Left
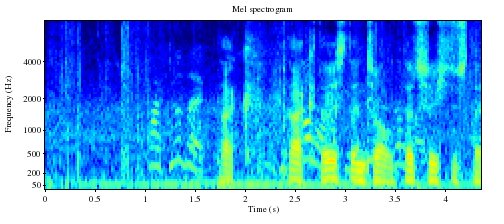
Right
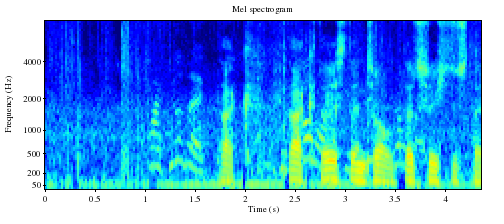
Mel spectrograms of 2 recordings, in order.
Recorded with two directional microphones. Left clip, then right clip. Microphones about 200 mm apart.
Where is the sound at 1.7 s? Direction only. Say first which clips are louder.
Right 1 dB; centre (ahead or behind).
